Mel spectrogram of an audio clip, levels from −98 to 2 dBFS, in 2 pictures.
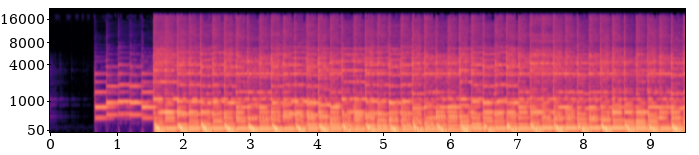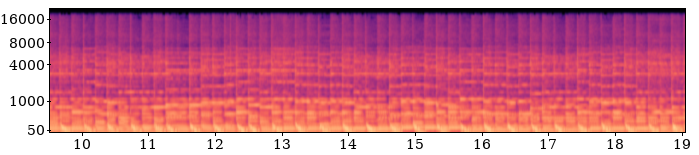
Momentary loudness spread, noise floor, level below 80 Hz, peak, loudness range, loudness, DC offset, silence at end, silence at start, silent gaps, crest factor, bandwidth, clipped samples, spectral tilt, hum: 1 LU; -75 dBFS; -24 dBFS; -6 dBFS; 1 LU; -17 LUFS; under 0.1%; 0 s; 0.65 s; none; 12 dB; 19 kHz; under 0.1%; -5 dB/octave; none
